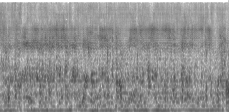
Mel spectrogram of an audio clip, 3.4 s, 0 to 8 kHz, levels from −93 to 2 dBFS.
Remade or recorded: remade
